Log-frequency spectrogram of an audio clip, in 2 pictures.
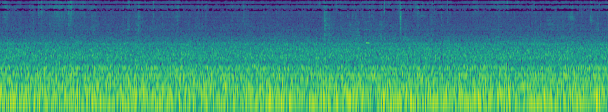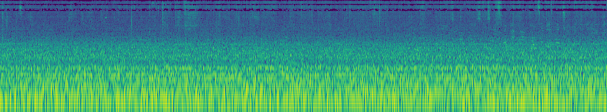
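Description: Steady, low-pitched cabin noise of an airliner in flight, the engine and airflow noise heard from a passenger seat, even and unchanging throughout.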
